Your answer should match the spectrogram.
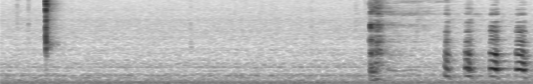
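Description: A steady low hum, with a sharp plastic click about a third of a second in as the drone's remote controller is handled. Near the end, a person laughs in short bursts.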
